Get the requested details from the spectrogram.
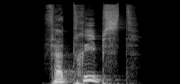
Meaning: second-person singular preterite of vertreiben
- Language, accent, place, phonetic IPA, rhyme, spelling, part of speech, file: German, Germany, Berlin, [fɛɐ̯ˈtʁiːpst], -iːpst, vertriebst, verb, De-vertriebst.ogg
